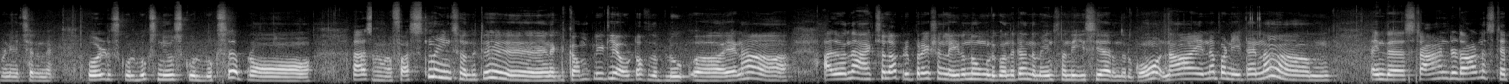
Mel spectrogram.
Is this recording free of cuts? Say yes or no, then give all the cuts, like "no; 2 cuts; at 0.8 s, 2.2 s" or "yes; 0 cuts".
no; 1 cut; at 3.7 s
